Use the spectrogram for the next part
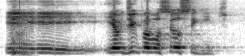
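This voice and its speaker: The host, a Brazilian man in his fifties with a Brazilian Portuguese accent, has a high, warm voice and talks at a normal speed. He leads a casual podcast interview, sharing opinions freely and repeating words as he searches for them. It's recorded in a large hall.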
